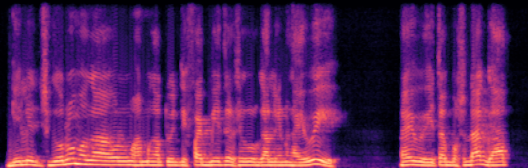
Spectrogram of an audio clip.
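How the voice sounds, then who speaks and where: A man's voice: fairly high pitch, steady tone, brisk, dark tone. A Filipino man recounting a battle in an interview, deferential, adding "sir" after nearly every phrase. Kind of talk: interview storytelling.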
